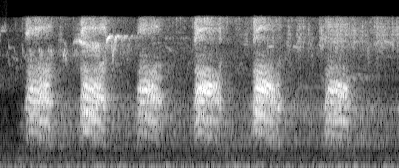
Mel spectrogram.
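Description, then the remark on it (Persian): A crow caws six times in a steady rhythm, each harsh, raspy call loud, with short pauses between them and no other sounds around. “ولی راستش صدای کلاغه خیلی وحشتناک بود.”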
